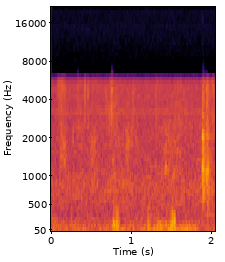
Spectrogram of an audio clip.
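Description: Two dull low thumps of footsteps and camera handling as the camera is carried through the garden, with a short higher-pitched sound near the end.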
